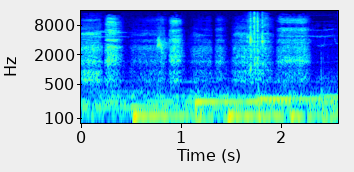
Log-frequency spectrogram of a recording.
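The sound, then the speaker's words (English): A parrot makes low, rasping, ragged breaths in quick irregular bursts, hoarse and breathy, with a faint low hum underneath and no talking. “The next morning, however, the low, rasping noises were back. She again came over to me and fluffed and bobbed, all while making the same ragged breathing sounds.”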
